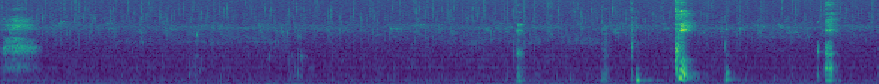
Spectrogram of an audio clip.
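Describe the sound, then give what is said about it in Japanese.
Gulping swallows of a drink, heard as a few short, soft wet gulps spaced apart, with a louder gulp near the end and quiet in between. “とりあえず飲むか。グビッと。”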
